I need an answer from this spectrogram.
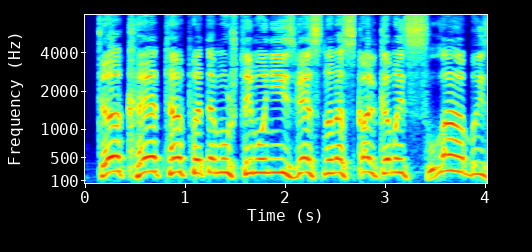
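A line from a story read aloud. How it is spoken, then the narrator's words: Shouting. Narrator (Russian): закричал Каузак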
